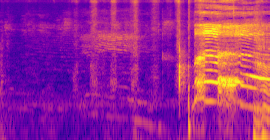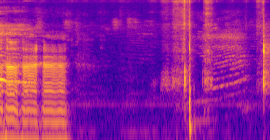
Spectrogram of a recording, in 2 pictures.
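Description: A knife chops through pumpkin onto a wooden board.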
